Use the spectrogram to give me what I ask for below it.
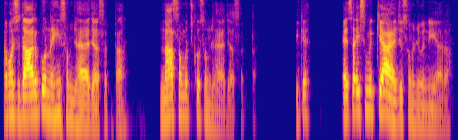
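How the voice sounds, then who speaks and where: Man, shorthand teacher, classroom dictation, slow repeated words, fond address to students. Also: fairly high pitch, expressive.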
